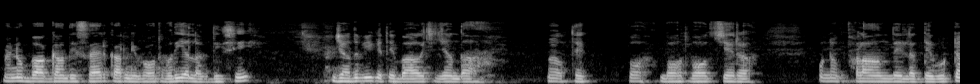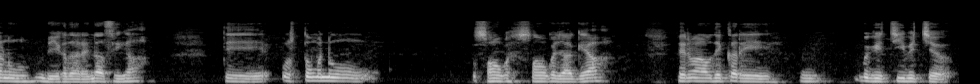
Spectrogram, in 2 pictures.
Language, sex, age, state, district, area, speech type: Punjabi, male, 45-60, Punjab, Mansa, rural, spontaneous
